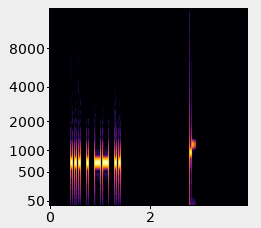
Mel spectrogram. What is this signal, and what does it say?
Morse code, heard as a keyed tone, about 30 wpm, 700 Hz. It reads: SEMI
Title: Prefixes and Suffixes 30wpm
